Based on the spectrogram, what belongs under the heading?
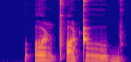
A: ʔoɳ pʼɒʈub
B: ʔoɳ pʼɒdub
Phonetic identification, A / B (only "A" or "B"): A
